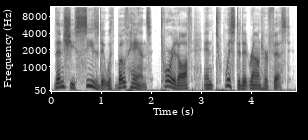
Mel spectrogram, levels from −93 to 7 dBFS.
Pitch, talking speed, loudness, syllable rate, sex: 140 Hz, 195 wpm, -17 LUFS, 4.1 syllables/s, male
